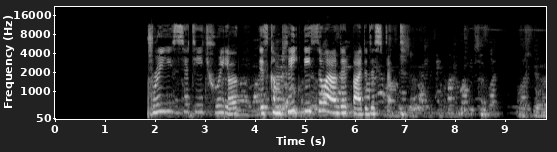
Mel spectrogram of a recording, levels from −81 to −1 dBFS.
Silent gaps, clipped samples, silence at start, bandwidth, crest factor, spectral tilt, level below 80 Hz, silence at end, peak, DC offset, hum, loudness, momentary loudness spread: none; under 0.1%; 1.85 s; 12 kHz; 20 dB; -3.5 dB/octave; -60 dBFS; 0 s; -2 dBFS; under 0.1%; none; -18 LUFS; 21 LU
